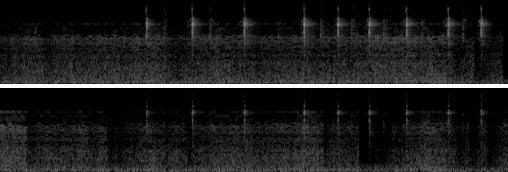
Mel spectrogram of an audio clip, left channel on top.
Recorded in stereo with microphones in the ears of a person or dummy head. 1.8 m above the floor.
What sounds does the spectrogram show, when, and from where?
1.4 s scissors: 30° left (ahead or behind)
